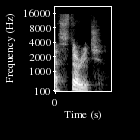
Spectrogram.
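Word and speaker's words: Storj: you build things at store j right yeah storage so that's that's how it's pronounced yes yeah that's the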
